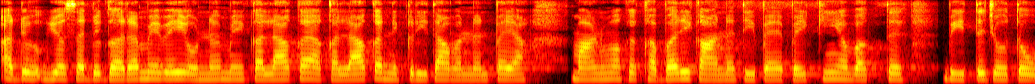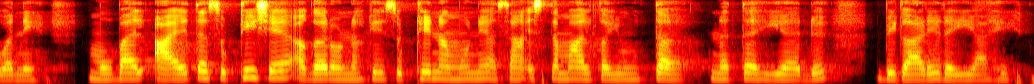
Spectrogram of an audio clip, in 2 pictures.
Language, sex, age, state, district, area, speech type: Sindhi, female, 30-45, Maharashtra, Thane, urban, spontaneous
